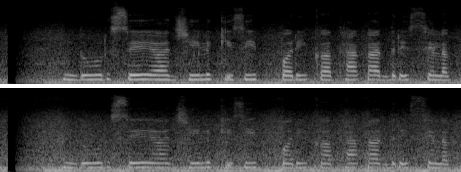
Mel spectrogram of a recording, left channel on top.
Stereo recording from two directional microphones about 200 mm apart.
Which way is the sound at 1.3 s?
35° left (ahead or behind).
